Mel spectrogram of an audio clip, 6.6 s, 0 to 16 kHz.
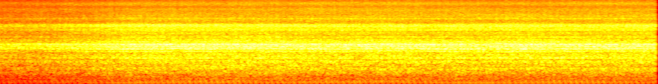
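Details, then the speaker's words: Mercedes 190E with a suspected blown head gasket, idling warm a few minutes after restart. A gritty, raspy whir from the water pump grinding rides over an even pulse; the thermostat has not opened, and the owner suspects a bad thermostat. "so the thermostat hadn't opened but again you can hear the water pump grinding away a little bit"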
